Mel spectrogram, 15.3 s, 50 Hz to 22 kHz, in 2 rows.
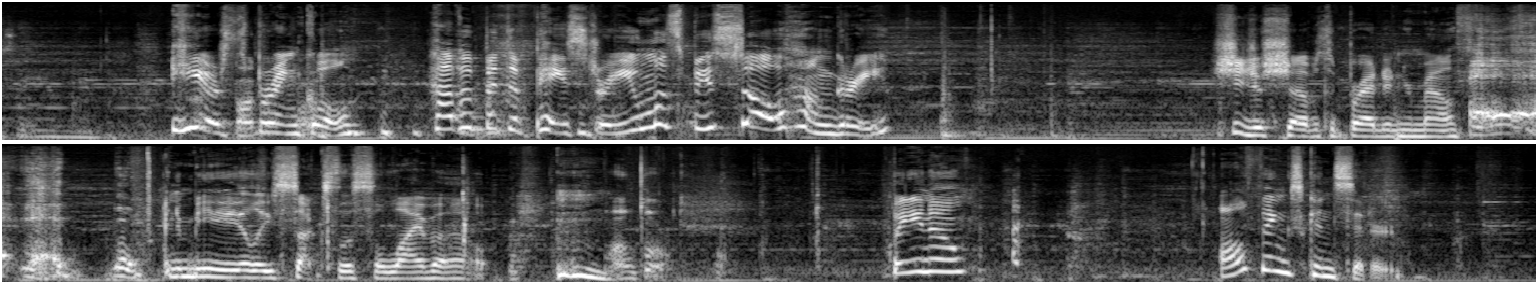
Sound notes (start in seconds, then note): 7.0 chokes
